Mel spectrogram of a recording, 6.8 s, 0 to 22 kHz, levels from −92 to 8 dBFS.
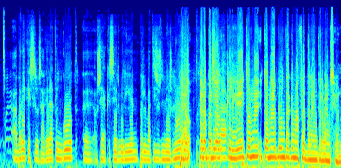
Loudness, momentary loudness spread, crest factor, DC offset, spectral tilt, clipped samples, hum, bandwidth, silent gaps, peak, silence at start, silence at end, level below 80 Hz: -21 LUFS; 8 LU; 8 dB; 0.3%; -5.5 dB/octave; under 0.1%; none; 19 kHz; none; -12 dBFS; 0.05 s; 0 s; -40 dBFS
